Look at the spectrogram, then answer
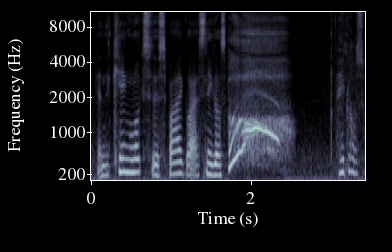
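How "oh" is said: sudden high cry of wonder; amazed gasp. Acted. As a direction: gasp as the hidden view leaps into sight. King sees through magic spyglass.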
